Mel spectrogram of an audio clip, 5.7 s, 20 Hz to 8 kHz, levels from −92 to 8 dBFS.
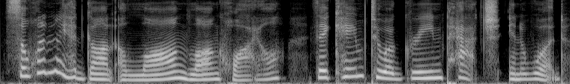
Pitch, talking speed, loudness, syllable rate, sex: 225 Hz, 190 wpm, -17 LUFS, 3.9 syllables/s, female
